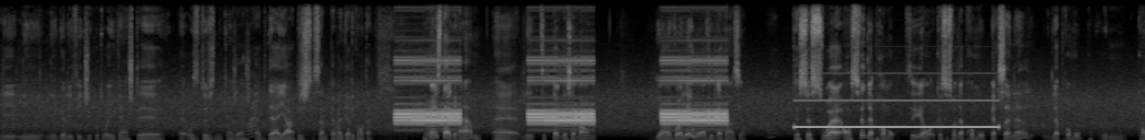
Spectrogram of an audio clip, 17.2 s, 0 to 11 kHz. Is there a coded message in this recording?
Yes: Emergency Alert System (SAME) tones (header bursts, then the 1050 Hz attention tone) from 5.9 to 15.0 s, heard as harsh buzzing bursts, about 520.83 baud, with speech in French.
